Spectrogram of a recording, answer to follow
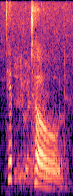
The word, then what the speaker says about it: tiptoed: Tiptoed. Stretched. What's the difference there? Tiptoed. Stretched. This is a D and this is a T. A very interesting aspect of English pronunciation in the past tense.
